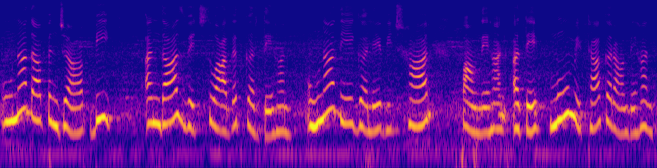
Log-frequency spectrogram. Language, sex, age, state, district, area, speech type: Punjabi, female, 18-30, Punjab, Pathankot, urban, spontaneous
